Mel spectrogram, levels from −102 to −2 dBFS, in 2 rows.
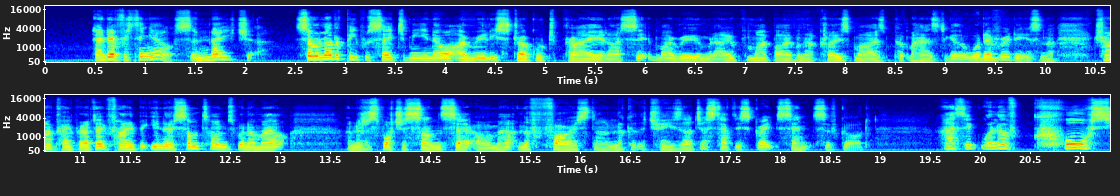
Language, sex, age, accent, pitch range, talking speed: English, male, 50-69, British, 130-180 Hz, 260 wpm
